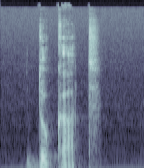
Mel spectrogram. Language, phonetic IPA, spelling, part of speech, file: Polish, [ˈdukat], dukat, noun, Pl-dukat.ogg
